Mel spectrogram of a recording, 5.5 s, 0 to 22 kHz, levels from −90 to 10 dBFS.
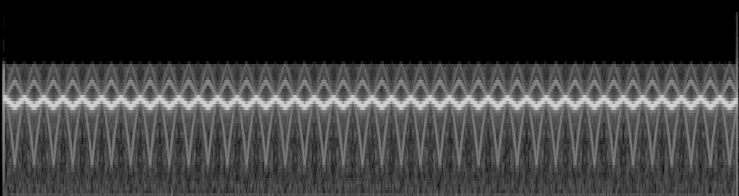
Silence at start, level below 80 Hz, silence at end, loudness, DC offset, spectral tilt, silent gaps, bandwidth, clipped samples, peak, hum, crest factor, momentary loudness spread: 0 s; -68 dBFS; 0 s; -6 LUFS; under 0.1%; 8 dB/octave; none; 5.8 kHz; under 0.1%; -4 dBFS; none; 4 dB; 0 LU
